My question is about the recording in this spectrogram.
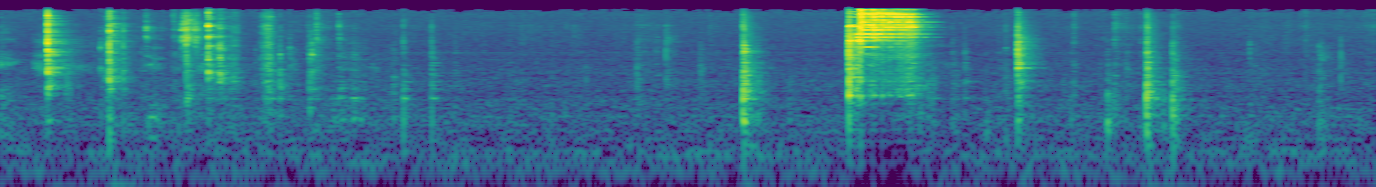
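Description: Light clinks and knocks of a knife and mitted hands against a glass baking dish upturned on an aluminium sheet pan, with a louder scraping rattle about six and a half seconds in and a few more knocks after it. This is the upside-down cake being worked loose from its dish after the flip.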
